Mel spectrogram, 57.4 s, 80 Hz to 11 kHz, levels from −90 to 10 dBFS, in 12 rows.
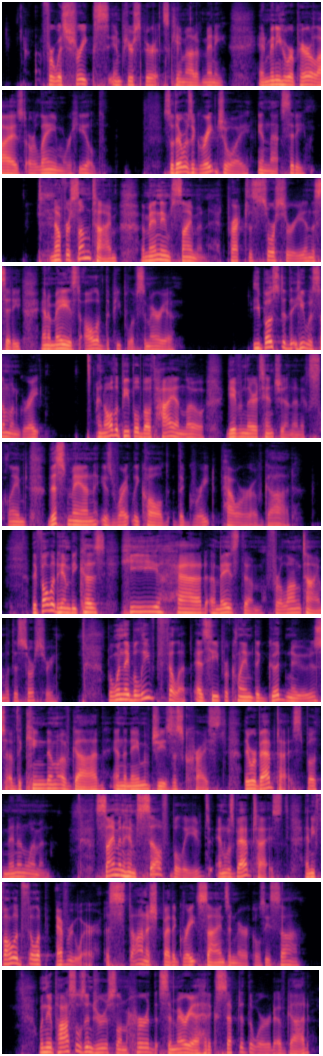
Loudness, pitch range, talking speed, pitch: -19 LUFS, 120-155 Hz, 165 wpm, 135 Hz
